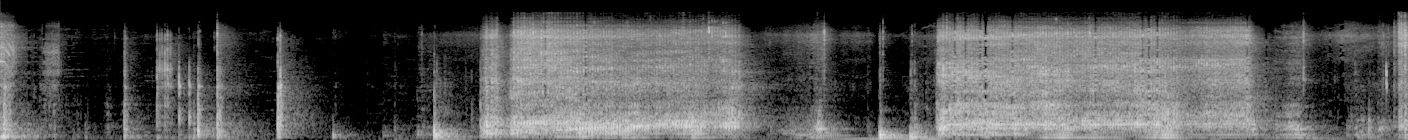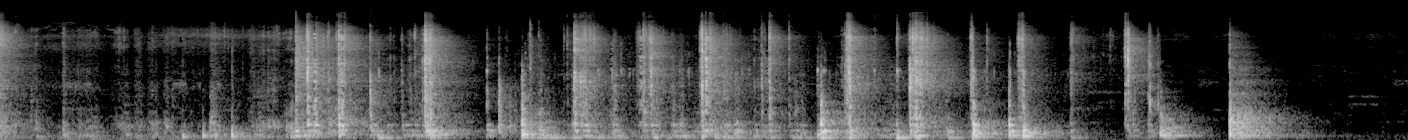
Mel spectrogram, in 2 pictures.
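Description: Plywood boat-deck work: a few clicks and knocks from tools and loose screws, then a Makita cordless jigsaw cutting the plywood deck in two long runs, then a long series of sharp knocks from a hammer driving a chisel along the deck edge to cut it away from the gunwale.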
